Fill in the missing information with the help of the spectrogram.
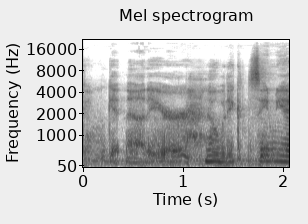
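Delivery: whispered, sneaking away; conspiratorial whisper; sneaky whisper. Retold or imitated. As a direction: hush it like slipping out unseen. Sneaking out with stolen food.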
